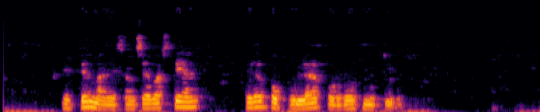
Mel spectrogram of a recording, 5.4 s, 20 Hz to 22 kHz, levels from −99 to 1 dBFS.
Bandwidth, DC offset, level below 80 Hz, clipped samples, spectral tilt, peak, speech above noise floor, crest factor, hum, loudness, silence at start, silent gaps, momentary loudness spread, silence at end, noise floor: 6.6 kHz; under 0.1%; -54 dBFS; under 0.1%; -9.5 dB/octave; -6 dBFS; 52 dB; 18 dB; none; -22 LUFS; 0.05 s; 2.36-2.40 s; 12 LU; 1.25 s; -73 dBFS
